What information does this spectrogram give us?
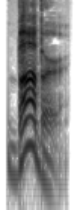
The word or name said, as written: bobber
